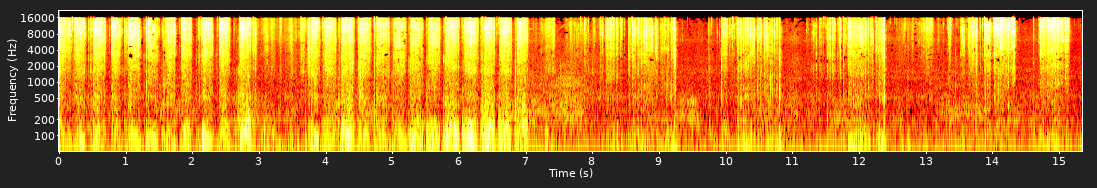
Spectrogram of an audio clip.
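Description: Long painted nails and fingertips scratch and rub a small, hollow, pink-purple plastic hair roller with a bristly velcro-style surface, held close up. Rapid, fairly steady strokes produce bright, crackly scratching bursts over a low rumble. The strokes soften and grow sparser in the second half before picking back up near the end.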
